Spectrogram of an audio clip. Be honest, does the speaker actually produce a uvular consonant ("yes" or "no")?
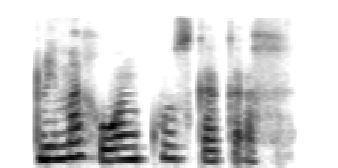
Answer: yes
